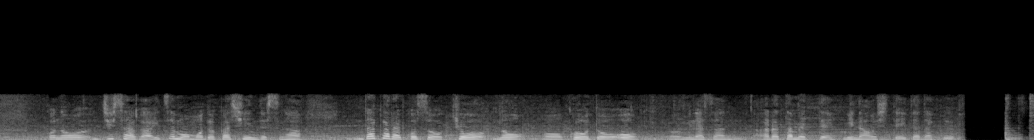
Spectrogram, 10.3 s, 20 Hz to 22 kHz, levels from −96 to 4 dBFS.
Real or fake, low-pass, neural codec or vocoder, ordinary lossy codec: fake; 7.2 kHz; codec, 16 kHz, 16 kbps, FreqCodec, smaller model; MP3, 64 kbps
